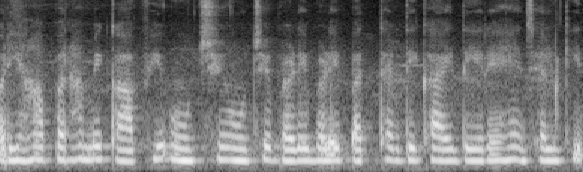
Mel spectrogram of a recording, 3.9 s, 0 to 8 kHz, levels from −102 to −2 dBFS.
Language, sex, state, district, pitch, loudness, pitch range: Hindi, female, Bihar, Saharsa, 210 Hz, -15 LUFS, 200-220 Hz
